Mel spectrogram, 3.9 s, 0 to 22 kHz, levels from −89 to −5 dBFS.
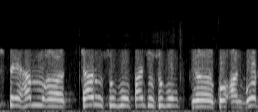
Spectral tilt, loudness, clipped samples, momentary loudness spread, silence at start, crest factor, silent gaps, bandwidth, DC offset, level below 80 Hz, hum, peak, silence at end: -6 dB/octave; -29 LUFS; under 0.1%; 4 LU; 0 s; 16 dB; none; 6 kHz; under 0.1%; -66 dBFS; none; -12 dBFS; 0 s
